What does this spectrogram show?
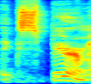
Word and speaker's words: Experimac: Today we have Gary Wolf, owner of Experimac.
